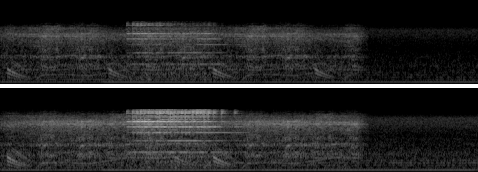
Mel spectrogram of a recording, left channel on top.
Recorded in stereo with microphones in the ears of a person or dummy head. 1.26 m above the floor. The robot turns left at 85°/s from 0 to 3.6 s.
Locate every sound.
1.3 s a bell: 25° right; by 2.5 s 135° right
